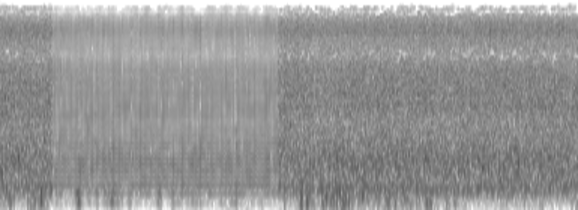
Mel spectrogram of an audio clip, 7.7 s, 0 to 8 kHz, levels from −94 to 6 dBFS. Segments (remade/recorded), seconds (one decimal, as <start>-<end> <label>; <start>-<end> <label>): 0.0-0.7 recorded; 0.7-3.7 remade; 3.7-7.7 recorded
